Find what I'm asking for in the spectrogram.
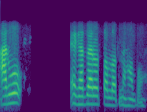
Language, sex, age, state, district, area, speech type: Assamese, female, 45-60, Assam, Darrang, rural, conversation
